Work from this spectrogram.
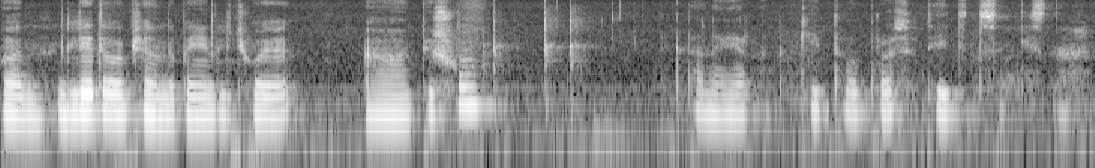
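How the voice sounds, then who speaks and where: A woman speaks with a dark, mellow tone and a somewhat breathy, fairly high voice. Her intonation is monotone and flat, with long, frequent pauses. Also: fairly quick pace. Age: 20s. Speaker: podcaster. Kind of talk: casual solo chat. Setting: at home. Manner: hesitant, with many fillers.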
